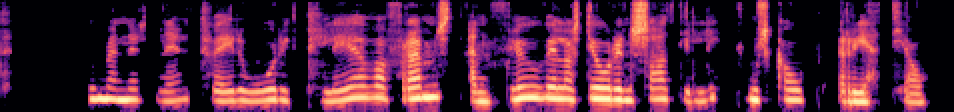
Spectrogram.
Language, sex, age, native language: Icelandic, female, 20-29, Icelandic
